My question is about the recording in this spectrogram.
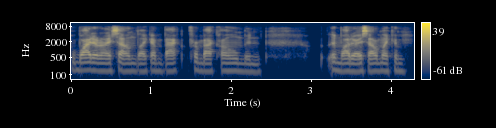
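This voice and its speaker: A woman's voice: low-pitched, monotone, moderate pace, muffled recording. A woman from the United States speaking openly and chattily in a group discussion, laughing easily. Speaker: discussion panelist.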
